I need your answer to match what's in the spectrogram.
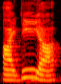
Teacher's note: The second syllable is long and clear.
